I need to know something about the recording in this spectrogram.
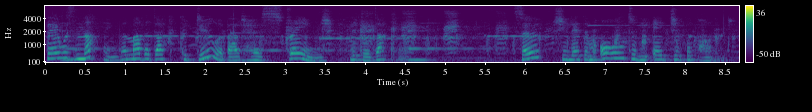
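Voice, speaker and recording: A woman narrating a children's story from a script in measured phrases with short pauses. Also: fairly high pitch, expressive, noisy background. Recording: music behind the voice. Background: music.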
